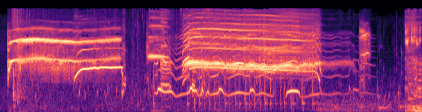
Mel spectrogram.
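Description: Cartoon voices screaming: a long, high-pitched wail that stops about two and a half seconds in, then after a short break a second, longer scream with a wavering pitch that ends about six and a half seconds in.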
